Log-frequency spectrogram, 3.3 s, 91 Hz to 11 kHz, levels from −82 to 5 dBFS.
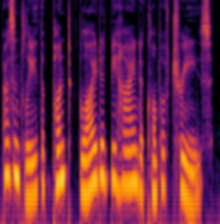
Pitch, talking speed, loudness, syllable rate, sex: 205 Hz, 165 wpm, -15 LUFS, 4.1 syllables/s, female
